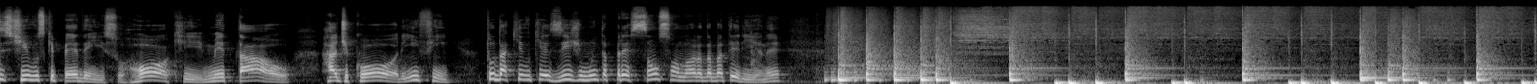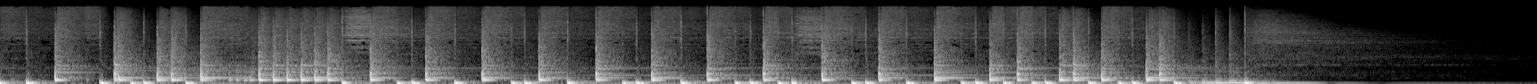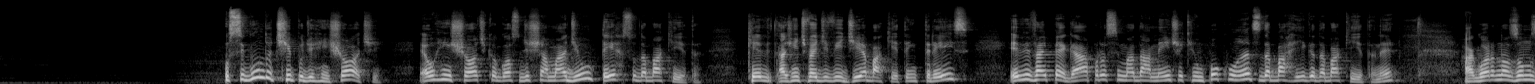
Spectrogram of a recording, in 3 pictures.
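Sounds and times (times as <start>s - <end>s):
rock drum kit groove: 8.2s - 29.7s.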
